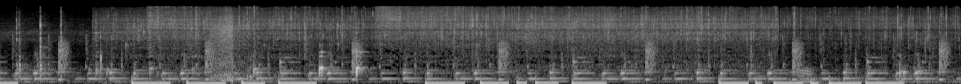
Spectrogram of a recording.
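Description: A few knocks of a wooden pestle in a steel tumbler, then oil sizzling in an iron kadai while it is stirred with a wooden spatula. The sizzle swells about four seconds in as spice paste goes into the hot oil. Background music with a steady bass beat runs underneath.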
